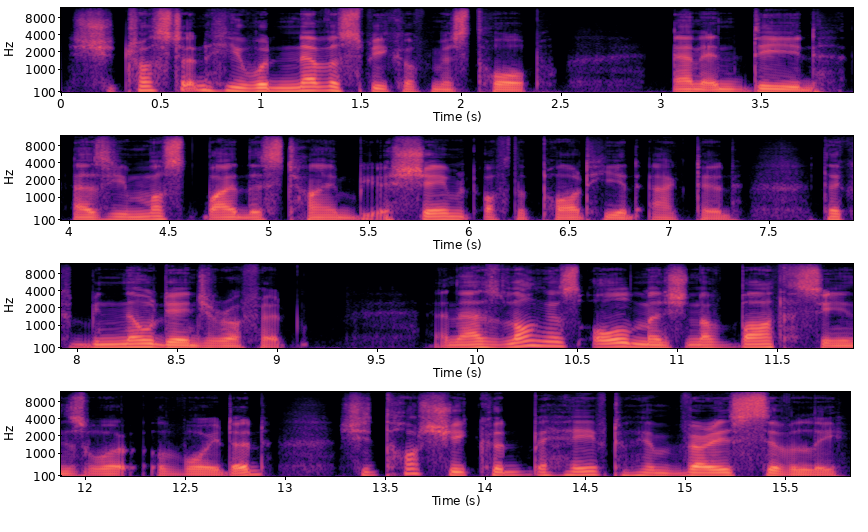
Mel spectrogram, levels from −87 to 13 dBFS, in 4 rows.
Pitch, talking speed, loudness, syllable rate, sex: 110 Hz, 195 wpm, -20 LUFS, 5.3 syllables/s, male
